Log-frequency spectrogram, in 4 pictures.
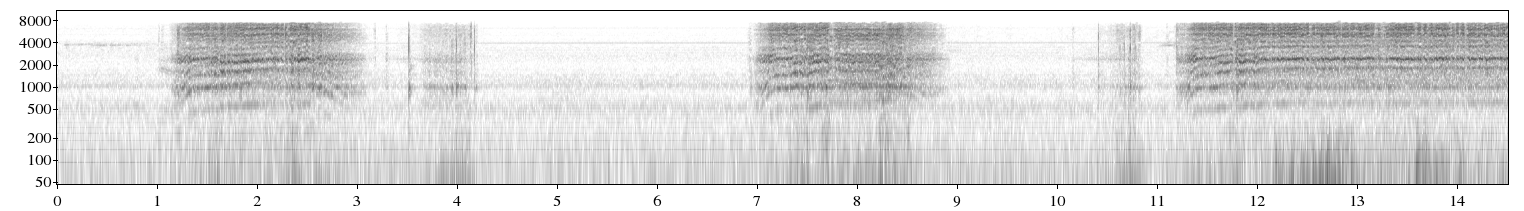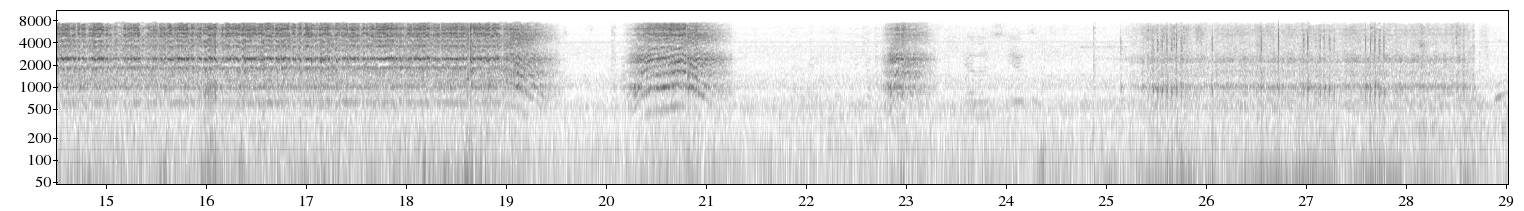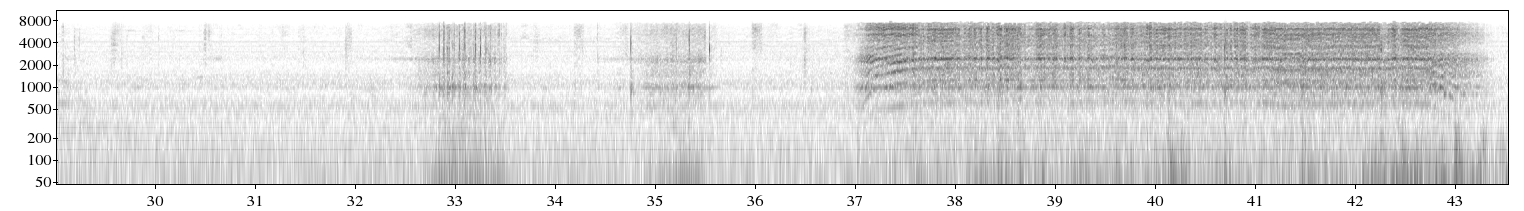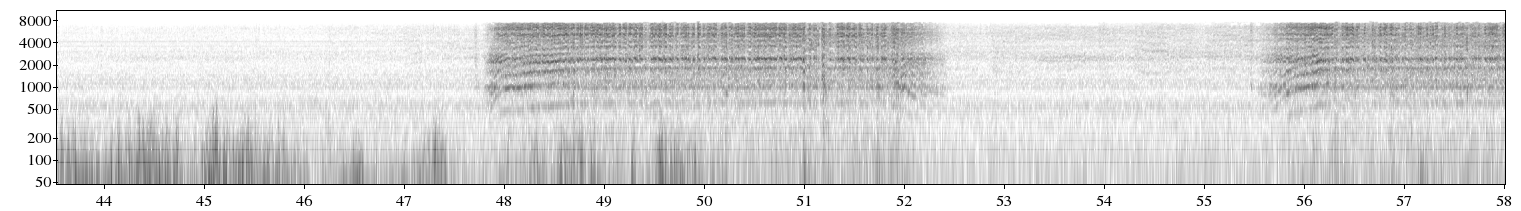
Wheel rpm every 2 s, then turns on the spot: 30, 70, 10, 50, 40, 40, 160, 160, 160, 90, 40, 0, 10, 30, 10, 0, 10, 10, 60, 160, 160, 60, 0, 10, 140, 150, 10, 20, 150.
24-28 32-36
